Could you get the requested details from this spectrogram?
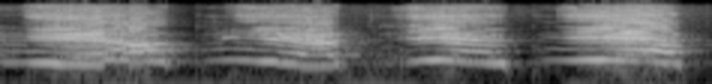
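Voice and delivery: loud, high, shocked cries; shocked shouting. Real, not acted. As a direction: cry out in disbelief. Shocked by costly skin drop.

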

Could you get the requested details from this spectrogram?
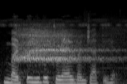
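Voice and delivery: ordinary delivery

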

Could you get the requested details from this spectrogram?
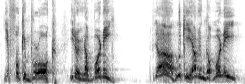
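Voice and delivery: high mocking taunt, sneering; mocking the troll. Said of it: "his only thing is, like".

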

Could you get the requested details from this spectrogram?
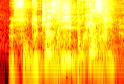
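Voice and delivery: high, loud burst of live commentary; excited play-by-play. Real, not acted. Gamer following an attack live, excited high shout. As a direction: call the attack as it happens, voice jumping up.

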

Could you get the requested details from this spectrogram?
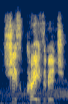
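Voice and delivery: usual speaking voice

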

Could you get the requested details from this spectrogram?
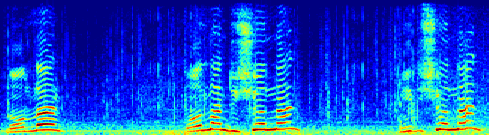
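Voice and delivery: high, rising panicked questions; alarmed surprise. Real, not acted. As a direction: panic as it falls. Ship falling, panic. (telaşlı şaşkınlık)

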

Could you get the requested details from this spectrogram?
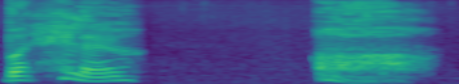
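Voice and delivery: mock suave British accent. Idris back to his normal self, suave British accent. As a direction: put on a smooth British voice. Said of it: "we get to hear James Bond".

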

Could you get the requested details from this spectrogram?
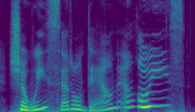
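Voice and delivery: cheeky echo, name swooping up high; mimicking the tutor. A narrator's reading. Eloise copying her tutor, cheeky and rising. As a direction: parrot it back with a rising lilt. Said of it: "And I say".

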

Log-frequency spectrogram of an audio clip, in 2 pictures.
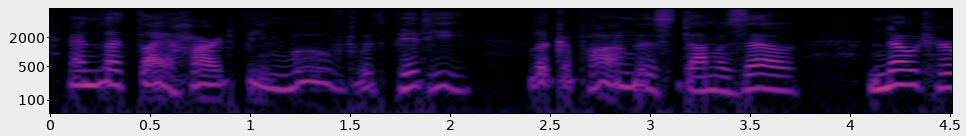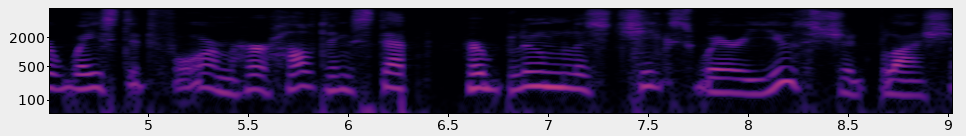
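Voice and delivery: high damsel in distress; melodramatic pleading. A narrator's reading. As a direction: beg for rescue in a high, theatrical voice. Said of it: "she cried".

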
